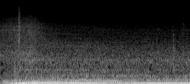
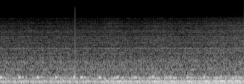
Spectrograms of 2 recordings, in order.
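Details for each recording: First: Ford F-250 6.7 Powerstroke diesel after engine swap, backing off the lift: deep, even rumble pulling away smoothly with no knock, rattle or miss; runs like new. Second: 6.7 Powerstroke in a Ford F-250 whose oil showed lots of metal, just restarted: deep revving with an uneven puffing cough as revs drop, like a blow-off valve; the wastegate fluttering is suspected.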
